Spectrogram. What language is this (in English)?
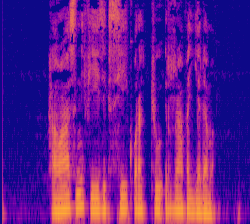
Oromo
